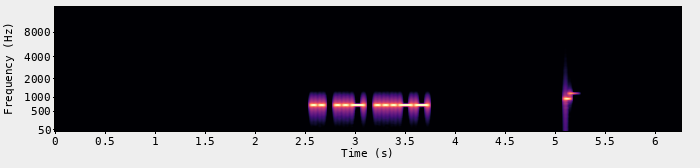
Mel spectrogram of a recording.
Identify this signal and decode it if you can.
Morse code, heard as a keyed tone, about 28 wpm, 700 Hz. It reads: IU3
